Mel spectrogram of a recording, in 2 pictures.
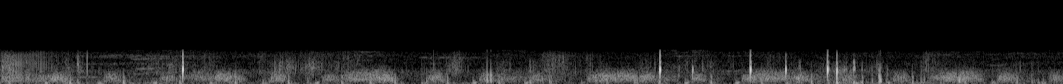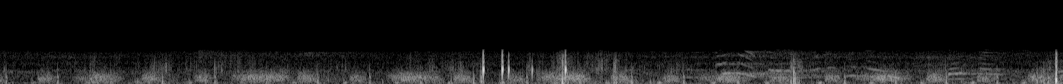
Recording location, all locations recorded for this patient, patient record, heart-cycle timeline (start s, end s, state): aortic valve (AV)
aortic valve (AV)+mitral valve (MV)
#Age: Child
#Sex: Female
#Height: 77.0 cm
#Weight: 8.9 kg
#Pregnancy status: False
#Murmur: Present
#Murmur locations: aortic valve (AV)+mitral valve (MV)
#Most audible location: aortic valve (AV)
#Systolic murmur timing: Holosystolic
#Systolic murmur shape: Plateau
#Systolic murmur grading: I/VI
#Systolic murmur pitch: Low
#Systolic murmur quality: Blowing
#Diastolic murmur timing: nan
#Diastolic murmur shape: nan
#Diastolic murmur grading: nan
#Diastolic murmur pitch: nan
#Diastolic murmur quality: nan
#Outcome: Abnormal
#Campaign: 2015 screening campaign
0.00	0.94	unannotated
0.94	1.06	S1
1.06	1.20	systole
1.20	1.29	S2
1.29	1.52	diastole
1.52	1.62	S1
1.62	1.78	systole
1.78	1.85	S2
1.85	2.08	diastole
2.08	2.15	S1
2.15	2.33	systole
2.33	2.40	S2
2.40	2.60	diastole
2.60	2.69	S1
2.69	2.84	systole
2.84	2.95	S2
2.95	3.11	diastole
3.11	3.24	S1
3.24	3.39	systole
3.39	3.46	S2
3.46	3.69	diastole
3.69	3.75	S1
3.75	3.93	systole
3.93	3.99	S2
3.99	4.21	diastole
4.21	4.29	S1
4.29	4.44	systole
4.44	4.51	S2
4.51	4.70	diastole
4.70	4.79	S1
4.79	4.95	systole
4.95	5.04	S2
5.04	5.22	diastole
5.22	5.32	S1
5.32	5.47	systole
5.47	5.55	S2
5.55	5.79	diastole
5.79	5.88	S1
5.88	21.26	unannotated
